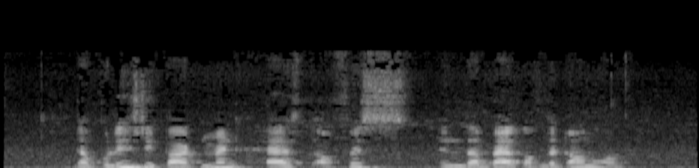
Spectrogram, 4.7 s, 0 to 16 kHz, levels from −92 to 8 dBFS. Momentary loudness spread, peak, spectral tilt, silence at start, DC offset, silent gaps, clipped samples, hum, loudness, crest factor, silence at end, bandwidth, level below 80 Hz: 13 LU; -4 dBFS; -6 dB/octave; 0.5 s; under 0.1%; none; under 0.1%; none; -22 LUFS; 20 dB; 0.5 s; 11 kHz; -58 dBFS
